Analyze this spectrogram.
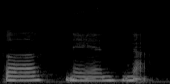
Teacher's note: But only one is stressed, and the other 2 are unstressed and have a schwa sound.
